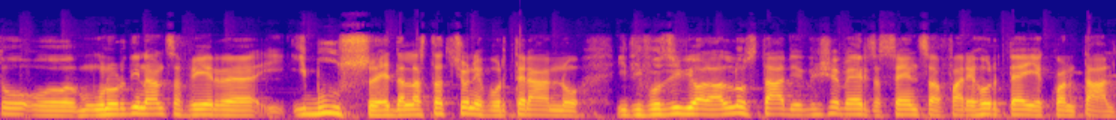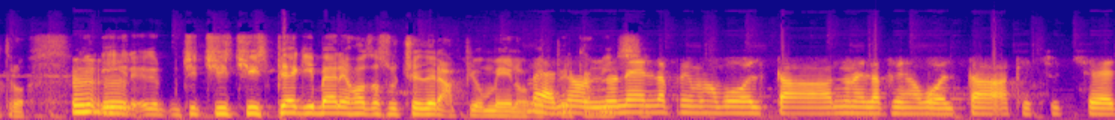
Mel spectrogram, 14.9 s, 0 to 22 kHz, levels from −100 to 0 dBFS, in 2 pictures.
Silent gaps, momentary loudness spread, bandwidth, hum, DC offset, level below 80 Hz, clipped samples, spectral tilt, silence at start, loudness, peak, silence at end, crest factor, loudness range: none; 8 LU; 8.2 kHz; none; under 0.1%; -56 dBFS; under 0.1%; -5 dB/octave; 0 s; -16 LUFS; 0 dBFS; 0 s; 16 dB; 2 LU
